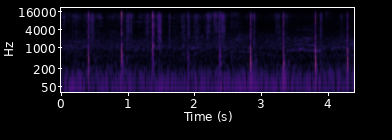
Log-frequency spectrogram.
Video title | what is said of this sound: Tree Health - Sounding a Tree With Rubber Mallet | totally solid down here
